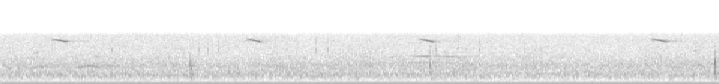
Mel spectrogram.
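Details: Male Eurasian bullfinch at the Broadlands nature reserve, Hereford, giving soft, short, descending piped notes, four in all, spaced about two seconds apart, over steady background hiss with a few faint clicks.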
